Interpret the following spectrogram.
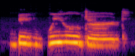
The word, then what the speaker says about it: bewildered: It's bewildered. It's not wild, wheeled, bewildered.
